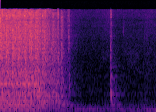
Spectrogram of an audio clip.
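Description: A serger sewing machine stitches knit fabric along the front of joggers for a brief burst, then stops, followed by a small click in near silence.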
